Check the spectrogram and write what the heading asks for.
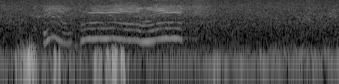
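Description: A short animal call about a second long, high and with a wavering pitch. A few low thumps, the loudest sounds here, come with it.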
